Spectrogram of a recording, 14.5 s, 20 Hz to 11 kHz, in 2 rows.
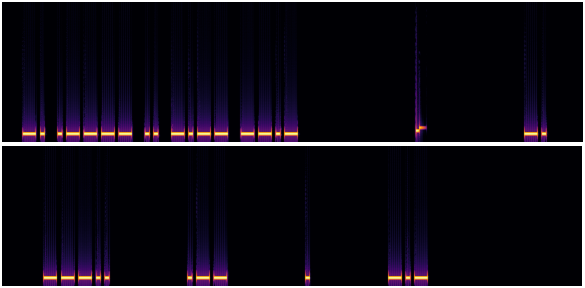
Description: Morse code, heard as a keyed tone, about 22 wpm, spaced as for 11 wpm, 700 Hz. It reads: N1IYQ N8WEK
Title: USA Call Signs - 5 Characters - 6x Character Spacing - 22wpm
